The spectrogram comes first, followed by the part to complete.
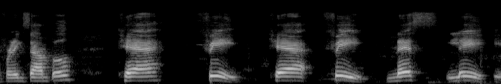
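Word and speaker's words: Nestlé: the words that are ending with acute accent, and the sound will be something different. For example, cafe, cafe, Nestle, Nestle.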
